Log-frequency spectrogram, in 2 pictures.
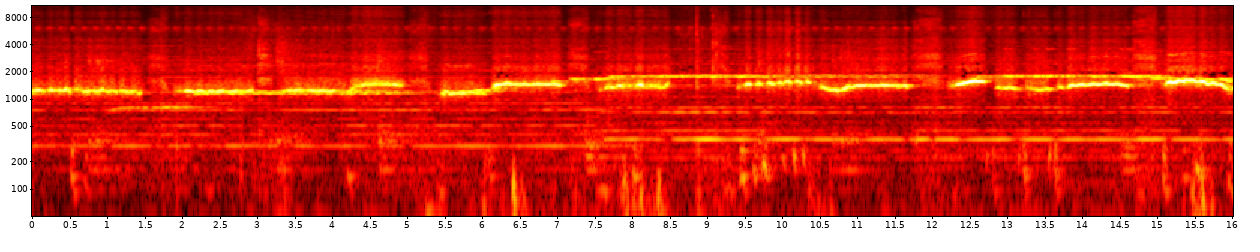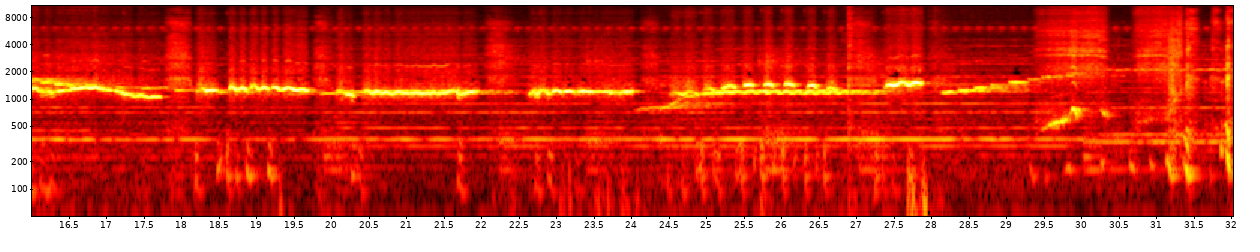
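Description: A man whistling with pursed lips: a wandering tune of held notes, slides and quick warbling trills, in phrases broken by short pauses. Near the end the pitch climbs in a long rising slide.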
